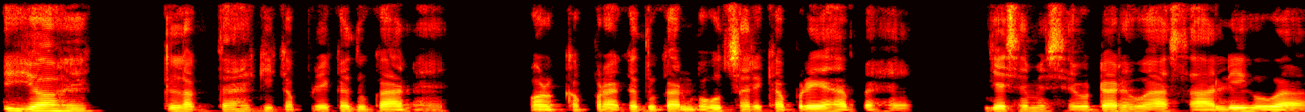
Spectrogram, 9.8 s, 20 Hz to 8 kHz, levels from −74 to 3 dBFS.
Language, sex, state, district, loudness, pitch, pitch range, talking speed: Hindi, male, Bihar, Lakhisarai, -17 LUFS, 115 Hz, 110-120 Hz, 155 wpm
